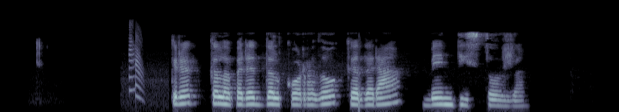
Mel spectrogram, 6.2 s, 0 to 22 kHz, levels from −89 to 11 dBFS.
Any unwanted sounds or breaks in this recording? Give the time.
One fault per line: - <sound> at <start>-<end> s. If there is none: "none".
- chirp at 1.3-1.5 s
